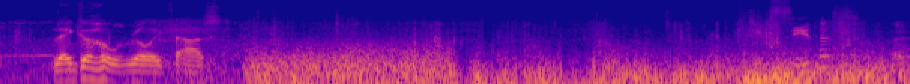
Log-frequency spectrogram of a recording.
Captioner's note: loud wind blowing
